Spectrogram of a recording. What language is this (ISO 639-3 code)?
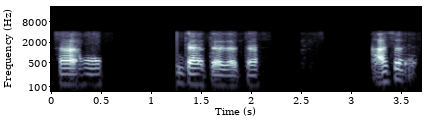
kok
